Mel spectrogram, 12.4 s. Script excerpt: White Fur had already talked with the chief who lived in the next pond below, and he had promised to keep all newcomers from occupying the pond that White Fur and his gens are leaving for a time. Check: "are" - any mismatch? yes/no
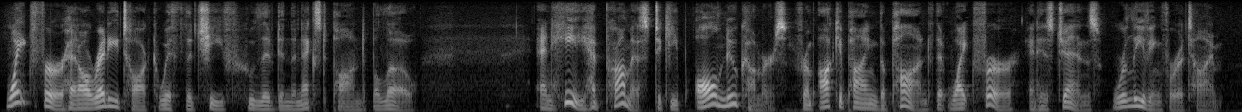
yes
